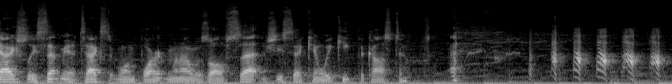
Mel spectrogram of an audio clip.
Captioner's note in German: Gelächter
